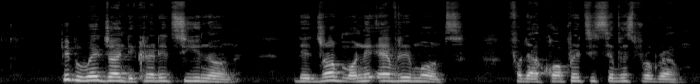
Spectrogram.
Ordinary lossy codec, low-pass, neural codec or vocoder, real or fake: none; none; none; real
